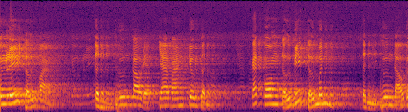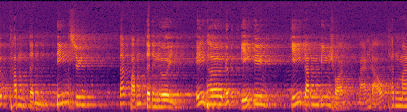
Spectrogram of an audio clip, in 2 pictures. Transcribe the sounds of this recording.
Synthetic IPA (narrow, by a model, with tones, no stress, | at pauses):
tə˧nli˨˦t̪ɨ̰˧˨ɓaː˨˩ŋ | t̪ï˨˩ŋt̪ʰɨ˧əŋkaː˧wɗɛ˨˩p̚t͡ɕaː˧ɓaː˧ŋt͡ɕəː˧ŋt̪ï˨˩ŋ̟ | kaː˦˥kːɔ˧nt̪ɨ̰˧˨ɓi˦˥ət̚t̪ɨ̰˧˨mï˧ŋ̟ | t̪ï˨˩ŋt̪ʰɨ˧əŋɗa̰ː˧˨wɗɨ˦˥k̚t̪ʰə˧ŋ͡mmt̪ï˨˩ŋ̟t̪i˨˦ənswi˧ən | t̪aː˦˥k̚fə˧˩mt̪ï˨˩ŋŋɨ˨˩əjʔi˨˦t̪ʰəː˧ɗɨ˦˥k̚zḭ˧˥zi˧ən | t͡ɕi˨˦t̪a˧mɓi˧ənswa̰ː˧˨nɓa̰ː˧˨nɗa̰ː˧˨wt̪ʰa˧jŋ̟maː˧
